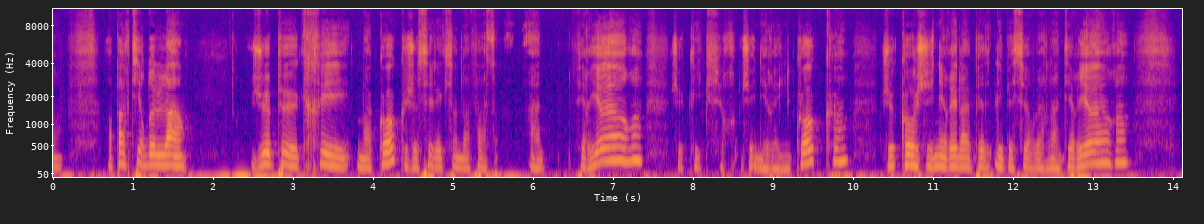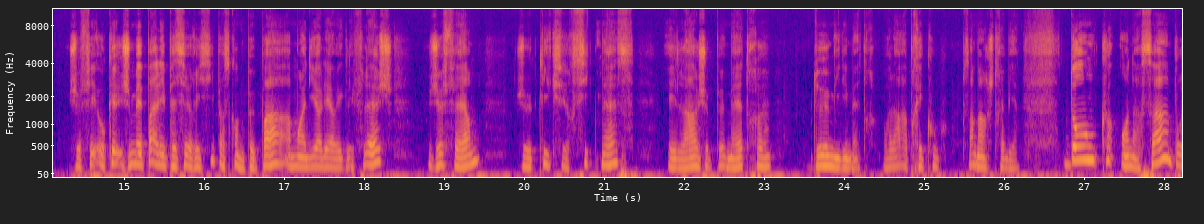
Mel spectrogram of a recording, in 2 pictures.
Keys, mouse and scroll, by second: 1.6 click, 3.0 right click, 4.9 click, 8.3 click, 9.5 click, 11.6 click, 13.0 click, 18.6 click, 20.5 click, 22.3 click, 23.6 2, 23.9 Return, 27.2 click.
